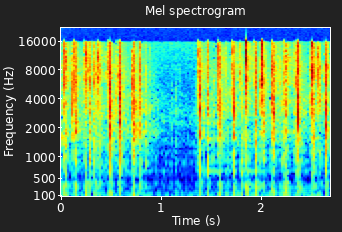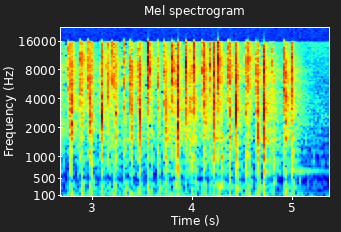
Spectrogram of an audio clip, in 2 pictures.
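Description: Fingertips type on a compact backlit mechanical keyboard with round black plastic typewriter-style keycaps on a silver frame, with only the right hand typing by the end. A quick, uneven run of bright, sharp clicks and taps from the switches stops briefly near the one-second mark, then resumes and continues to the end.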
